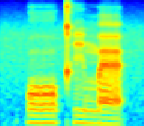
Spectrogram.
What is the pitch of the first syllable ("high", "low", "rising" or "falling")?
low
